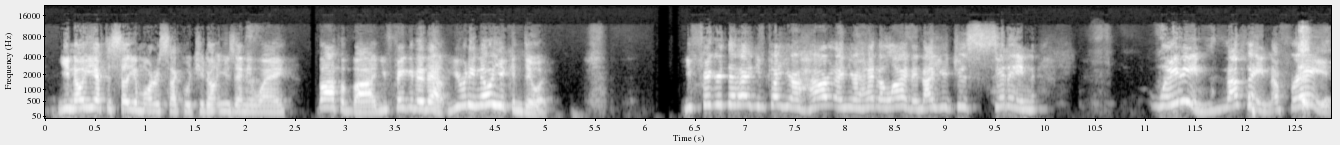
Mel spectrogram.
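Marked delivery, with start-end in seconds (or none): 3.2-12.8 squeaky, high, raised voice all the way through. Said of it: "voice is so squeaky right now".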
